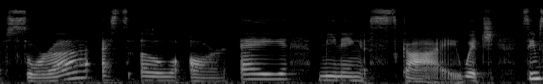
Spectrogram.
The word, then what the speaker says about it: Sora: The next name I have for you on my boys list is the name Sora, S-O-R-A, meaning sky, which seems like such a fitting meaning because the name obviously sounds like soar, and I think of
